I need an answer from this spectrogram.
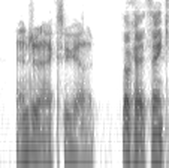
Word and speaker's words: Nginx: How do you pronounce that? Nginx? Nginx, you got it.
